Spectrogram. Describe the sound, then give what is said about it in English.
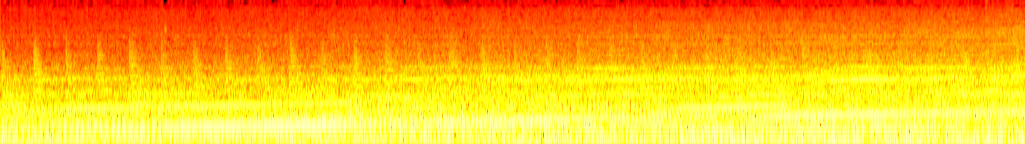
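A car engine roars steadily, its pitch climbing as it accelerates hard down a road as fast as it can go, with a constant rush of road and wind noise filling the background throughout. “I remember driving down the road, going as fast as I possibly could make the car go, half looking in my rear view mirror, waiting for those headlights to appear.”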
